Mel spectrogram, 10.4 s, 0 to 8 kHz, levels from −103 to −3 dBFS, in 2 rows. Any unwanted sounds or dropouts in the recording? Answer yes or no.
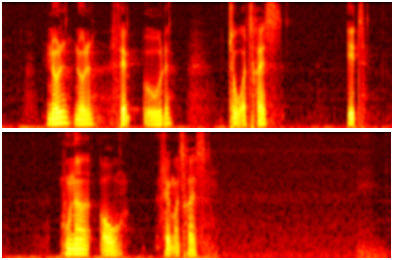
no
